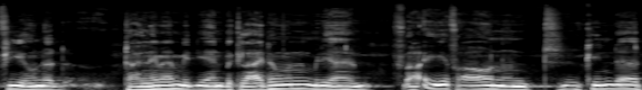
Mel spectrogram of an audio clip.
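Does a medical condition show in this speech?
Yes: Parkinson's disease; well controlled on medication overseen by neurologist.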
